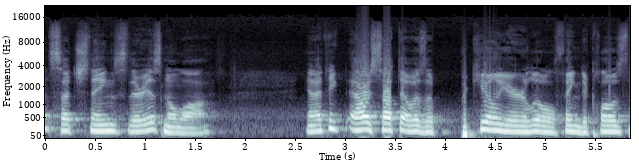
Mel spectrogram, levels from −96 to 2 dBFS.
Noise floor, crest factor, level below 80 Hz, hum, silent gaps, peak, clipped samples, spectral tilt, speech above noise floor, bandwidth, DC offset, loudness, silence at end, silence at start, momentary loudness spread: -46 dBFS; 10 dB; -26 dBFS; none; none; 0 dBFS; 1%; -8.5 dB/octave; 37 dB; 10.5 kHz; under 0.1%; -10 LUFS; 0 s; 0 s; 7 LU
